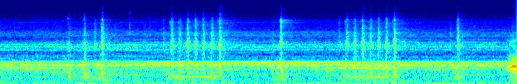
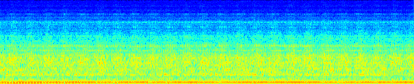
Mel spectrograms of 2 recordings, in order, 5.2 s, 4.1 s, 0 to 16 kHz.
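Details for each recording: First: Cincinnati 205 milling machine, table moving on the x-axis power feed: steady motor hum broken by rapid click clusters every second or so; the feed stutters, stops and restarts as if a gear slips; dry feed needing lubrication. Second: Cincinnati 205 milling machine, spindle showing about 40 rpm, light cut with power feed after fixing hesitating feeds: steady even low hum, smooth drone, no knocks or grinding, feed running cleanly.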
